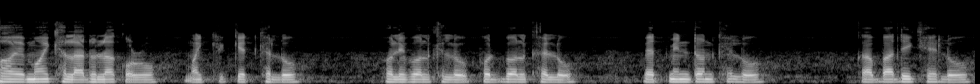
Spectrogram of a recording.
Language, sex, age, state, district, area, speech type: Assamese, male, 30-45, Assam, Majuli, urban, spontaneous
